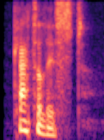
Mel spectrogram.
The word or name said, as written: catalyst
